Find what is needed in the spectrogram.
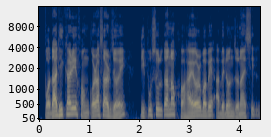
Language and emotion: Assamese, neutral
